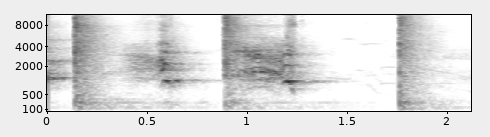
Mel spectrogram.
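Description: Women laughing hard, in three sharp, breathy bursts.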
